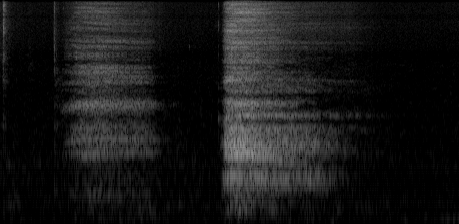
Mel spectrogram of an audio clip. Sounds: Sigh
